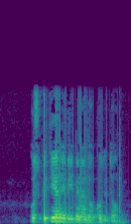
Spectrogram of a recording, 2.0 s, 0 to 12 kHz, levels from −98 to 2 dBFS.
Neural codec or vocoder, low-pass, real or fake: none; 7.2 kHz; real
